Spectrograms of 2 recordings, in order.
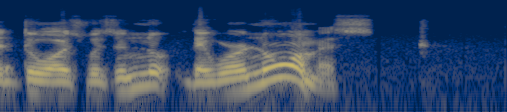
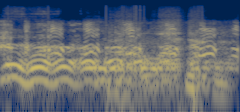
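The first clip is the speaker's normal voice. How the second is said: laughing; 10 semitones higher, 6 dB louder than usual. Real, not acted.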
